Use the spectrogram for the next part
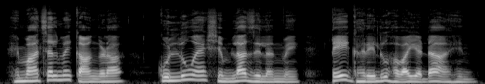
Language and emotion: Sindhi, neutral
